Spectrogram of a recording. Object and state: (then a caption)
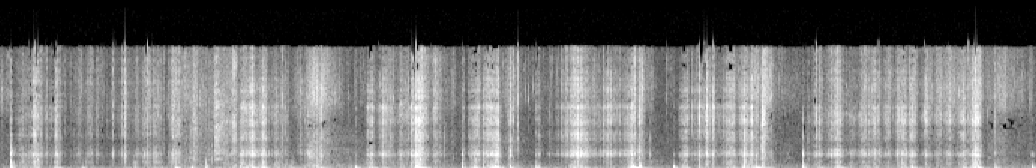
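Pine wood board. A wooden-handled gouge carves along a solid, light pine softwood plank held by a gloved hand. It makes a series of dry, bright scraping strokes with a rasping, tearing texture. The wood crackles and rises and falls in short bursts, with faint low thumps underneath.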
